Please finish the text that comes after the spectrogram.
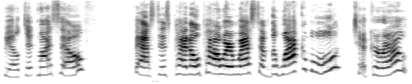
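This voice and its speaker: Cartoon kid racer: feisty, defiant girl, extremely high pitch, very sharp bright tone. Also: measured pace, full character voice. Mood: brash. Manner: sassy, defiant. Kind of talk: animated film table read.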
